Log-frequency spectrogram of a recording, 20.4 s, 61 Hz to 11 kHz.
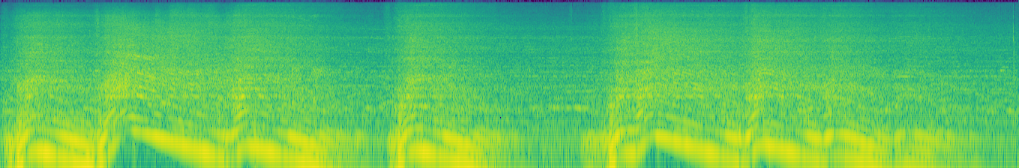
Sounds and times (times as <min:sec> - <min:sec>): Vehicle: 0:00.0 - 0:20.3
Accelerating, revving, vroom: 0:00.1 - 0:06.5, 0:07.8 - 0:09.5, 0:12.0 - 0:18.7.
